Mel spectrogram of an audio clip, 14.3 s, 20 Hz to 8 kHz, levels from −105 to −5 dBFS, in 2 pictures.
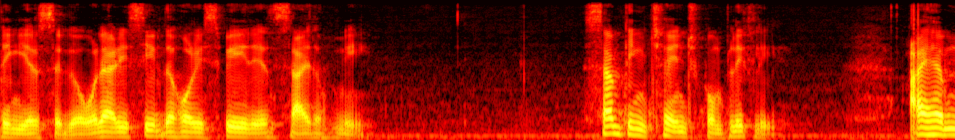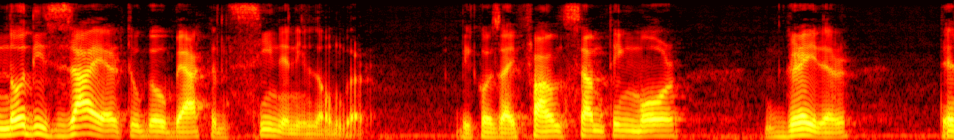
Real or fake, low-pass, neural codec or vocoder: fake; 7.2 kHz; codec, 16 kHz, 16 kbps, FreqCodec, larger model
